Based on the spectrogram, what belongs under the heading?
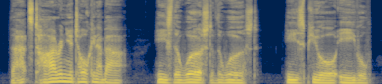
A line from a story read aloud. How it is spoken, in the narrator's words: Kelly says in a hushed voice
